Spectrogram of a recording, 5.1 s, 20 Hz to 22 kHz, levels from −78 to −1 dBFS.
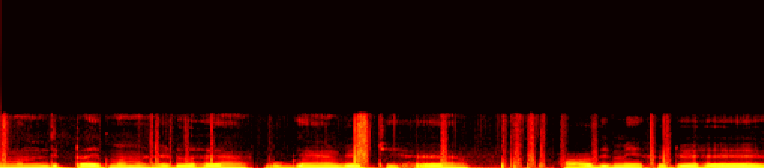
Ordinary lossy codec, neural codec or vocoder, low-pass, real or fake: none; none; 7.2 kHz; real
